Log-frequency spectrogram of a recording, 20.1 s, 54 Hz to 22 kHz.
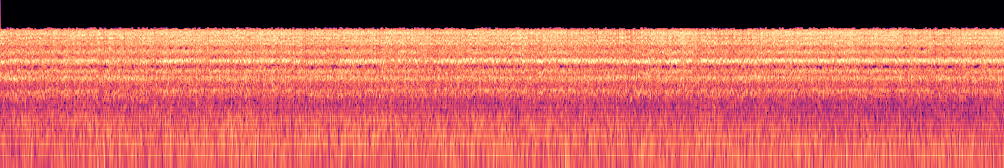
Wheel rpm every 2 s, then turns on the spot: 200, 220, 230, 220, 230, 230, 220, 220, 230, 220.
none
